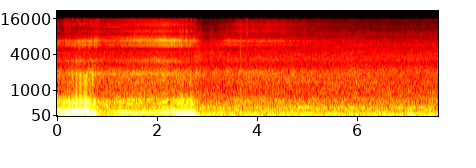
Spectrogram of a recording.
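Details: Two deep, rumbling snores in the first three seconds from a sleeping boxer dog, then only steady background hum.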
